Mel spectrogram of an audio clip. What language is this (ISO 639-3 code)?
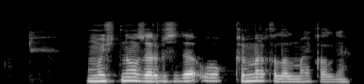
uig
